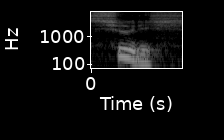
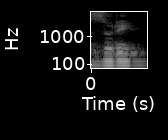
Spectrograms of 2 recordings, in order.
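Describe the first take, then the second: First: The word ends with a soft 'sh' sound. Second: The word ends with a hard 'k' sound. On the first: The speaker calls it right. "এটা সুরিশ বললাম" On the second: The speaker calls it wrong. "আমি কিন্তু এটা জুরিক বলি নাই"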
